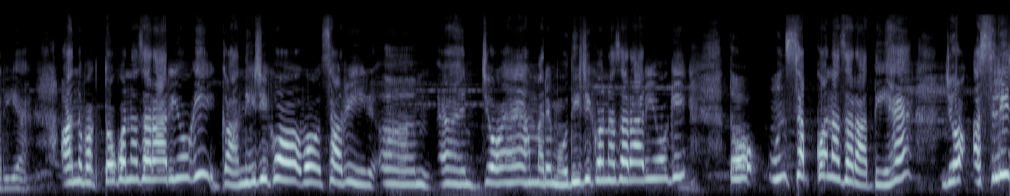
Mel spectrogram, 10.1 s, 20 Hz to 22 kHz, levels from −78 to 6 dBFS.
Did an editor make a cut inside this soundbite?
no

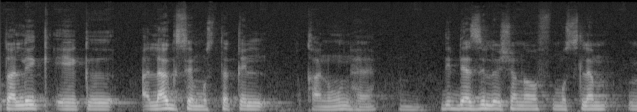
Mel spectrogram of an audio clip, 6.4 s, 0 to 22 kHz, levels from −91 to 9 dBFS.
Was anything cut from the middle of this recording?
no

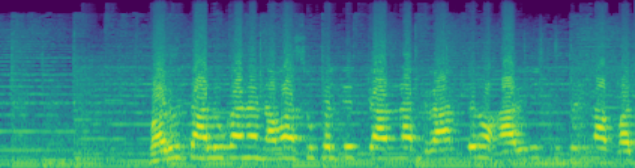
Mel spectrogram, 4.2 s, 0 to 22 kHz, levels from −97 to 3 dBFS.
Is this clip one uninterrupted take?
yes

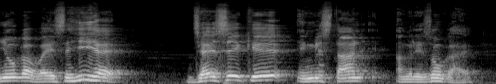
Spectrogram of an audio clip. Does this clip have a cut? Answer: no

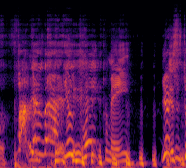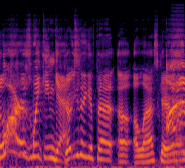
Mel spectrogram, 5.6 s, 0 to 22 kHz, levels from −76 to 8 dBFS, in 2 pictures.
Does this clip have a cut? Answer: no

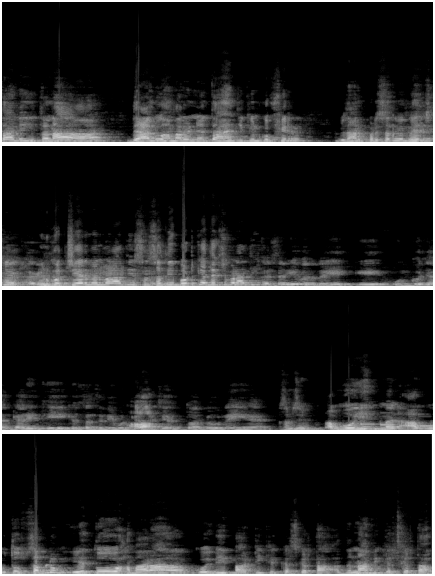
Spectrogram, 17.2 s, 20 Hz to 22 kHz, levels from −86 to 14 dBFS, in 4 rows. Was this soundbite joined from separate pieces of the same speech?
no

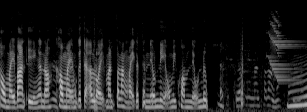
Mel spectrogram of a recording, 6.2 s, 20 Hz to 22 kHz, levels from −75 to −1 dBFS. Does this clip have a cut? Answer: no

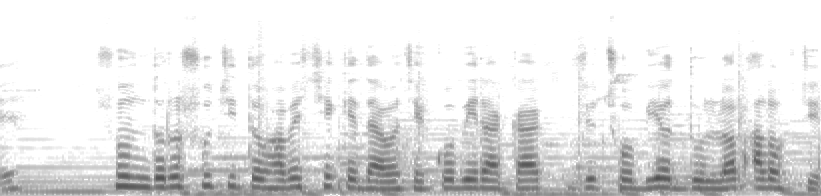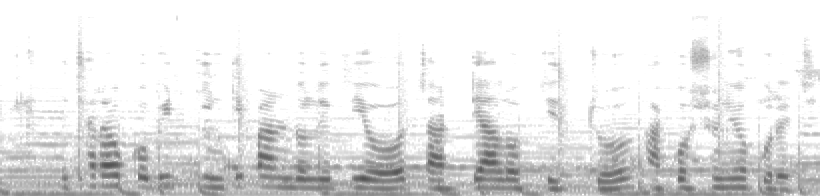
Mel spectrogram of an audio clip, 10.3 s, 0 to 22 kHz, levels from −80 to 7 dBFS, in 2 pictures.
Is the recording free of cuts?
yes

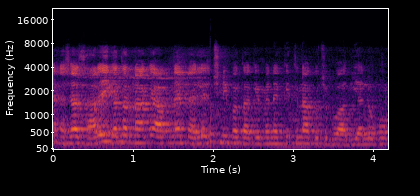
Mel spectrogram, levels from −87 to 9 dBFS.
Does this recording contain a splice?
yes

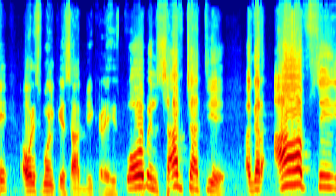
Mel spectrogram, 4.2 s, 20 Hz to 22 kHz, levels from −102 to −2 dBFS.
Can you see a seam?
yes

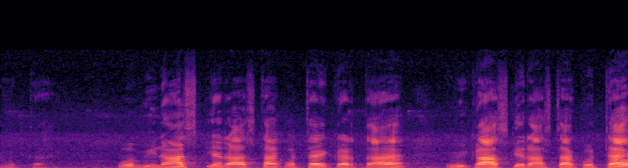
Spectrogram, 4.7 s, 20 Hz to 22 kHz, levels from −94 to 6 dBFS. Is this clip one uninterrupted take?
yes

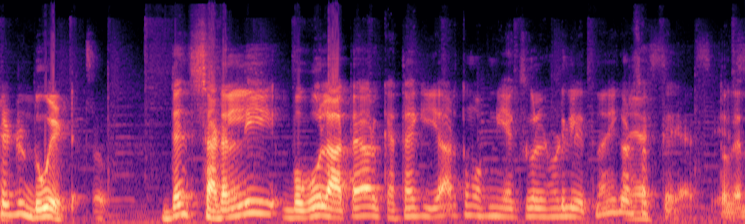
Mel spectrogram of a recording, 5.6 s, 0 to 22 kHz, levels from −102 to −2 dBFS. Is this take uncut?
yes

